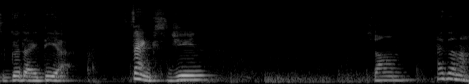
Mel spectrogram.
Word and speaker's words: Jean: John. I don't know how to say his fucking name. John. John. It's John.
